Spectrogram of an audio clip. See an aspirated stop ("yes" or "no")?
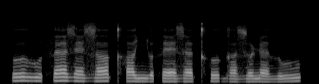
yes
